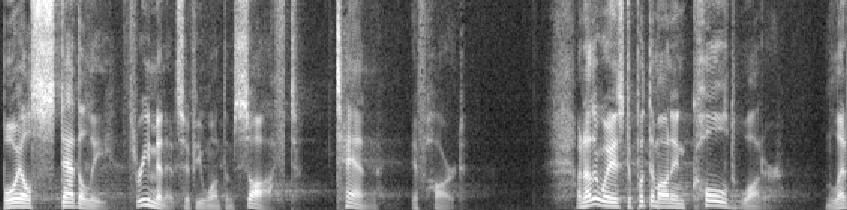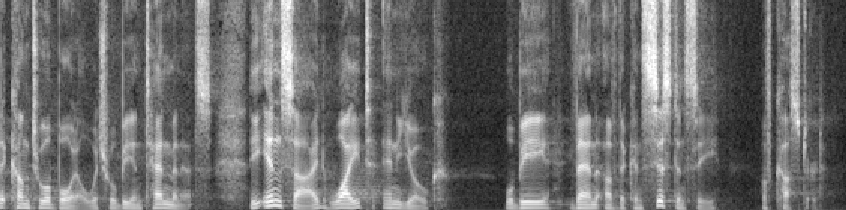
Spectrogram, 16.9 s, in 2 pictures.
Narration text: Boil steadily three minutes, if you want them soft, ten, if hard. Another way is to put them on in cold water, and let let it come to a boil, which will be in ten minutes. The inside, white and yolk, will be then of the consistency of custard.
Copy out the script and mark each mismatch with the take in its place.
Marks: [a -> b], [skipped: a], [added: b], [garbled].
Boil steadily three minutes, if you want them soft, ten, if hard. Another way is to put them on in cold water, and let [skipped: let] it come to a boil, which will be in ten minutes. The inside, white and yolk, will be then of the consistency of custard.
